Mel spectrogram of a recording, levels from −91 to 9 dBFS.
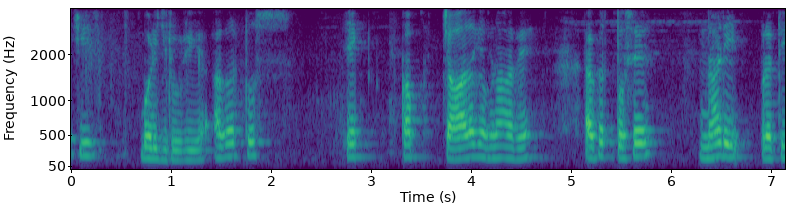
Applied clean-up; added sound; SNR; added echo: none; none; none; none.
